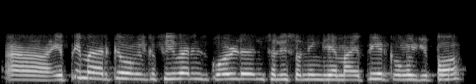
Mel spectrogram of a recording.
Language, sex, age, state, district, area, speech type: Tamil, male, 30-45, Tamil Nadu, Krishnagiri, rural, conversation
